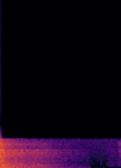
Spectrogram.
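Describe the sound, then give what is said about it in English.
A heavy prison cell door slams shut with one loud, booming impact whose echo rings out and fades over about a second, followed by near silence. “The doors are closing, and there's nobody that's probably out there to really help you,”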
